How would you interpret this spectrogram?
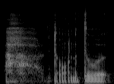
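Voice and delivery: imitating someone too lazy to get up, a soft low moan; mock lazy groan. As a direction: mumble it like you can't be bothered. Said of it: "they use their mind and just go".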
